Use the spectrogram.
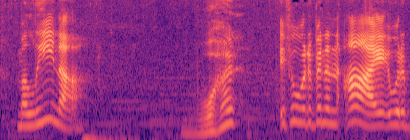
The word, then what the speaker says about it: Malena: ] Malena yeah but you were saying Milena like it's it's in English the correct pronunciation of e is e Molina what if it would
